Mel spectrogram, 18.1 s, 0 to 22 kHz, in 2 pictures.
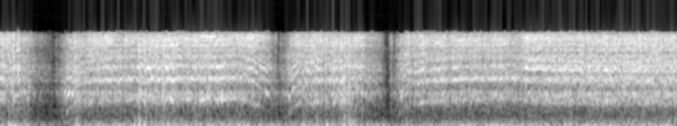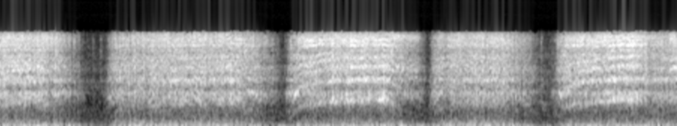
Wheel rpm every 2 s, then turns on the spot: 140, 180, 130, 220, 150, 130, 130, 120, 160.
none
